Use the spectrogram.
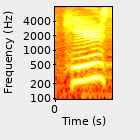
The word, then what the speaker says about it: here: Now look, here's the word H-E-R-E. Silent E on the end makes the E say its own name in the word, and we read here, come here.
